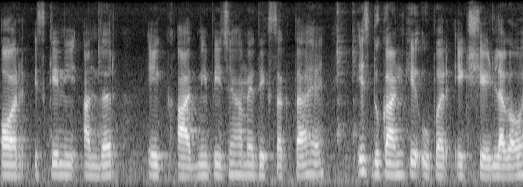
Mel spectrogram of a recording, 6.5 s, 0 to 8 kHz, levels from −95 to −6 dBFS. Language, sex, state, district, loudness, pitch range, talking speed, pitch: Hindi, male, Gujarat, Valsad, -21 LUFS, 125-130 Hz, 185 wpm, 125 Hz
